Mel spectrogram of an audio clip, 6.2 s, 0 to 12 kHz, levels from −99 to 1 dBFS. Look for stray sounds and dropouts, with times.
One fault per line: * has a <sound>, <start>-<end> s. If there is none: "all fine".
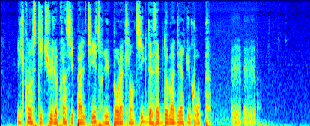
* has a laugh, 4.6-5.1 s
